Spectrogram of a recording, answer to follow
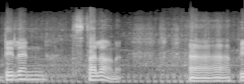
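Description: A man talking, with the low hum of a motorcycle being ridden underneath.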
